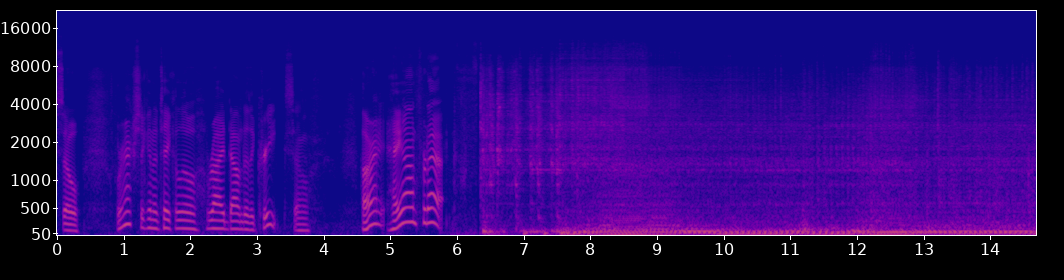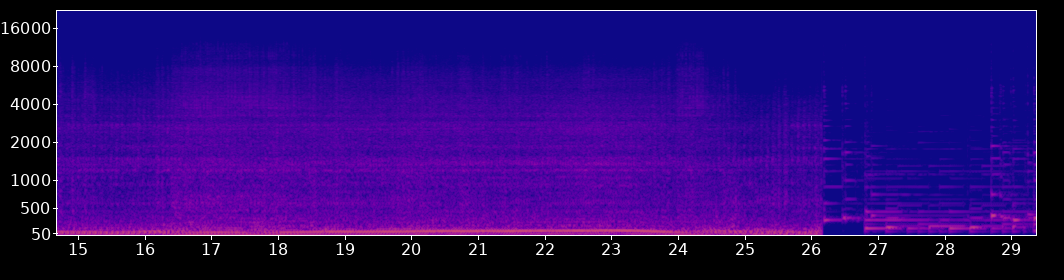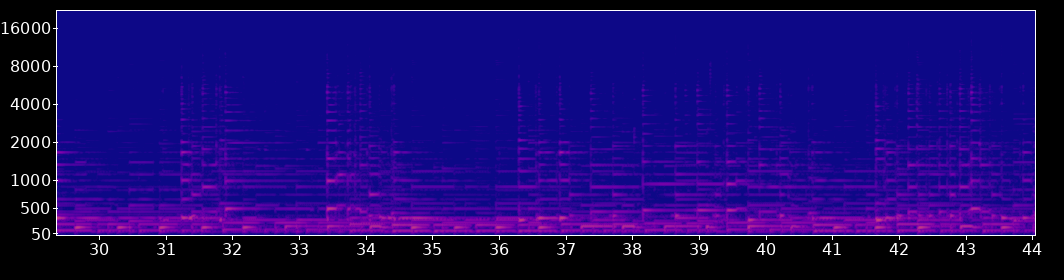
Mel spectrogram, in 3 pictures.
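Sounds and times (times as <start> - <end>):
vehicle engine running: 7.2 - 26.2.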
